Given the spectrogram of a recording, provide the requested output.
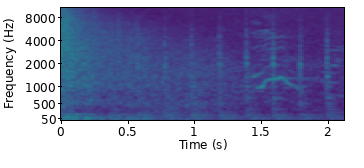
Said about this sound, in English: No, the cannons roar. The cannons roar. The cannons roar. Hark, I hear the cannons roar.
